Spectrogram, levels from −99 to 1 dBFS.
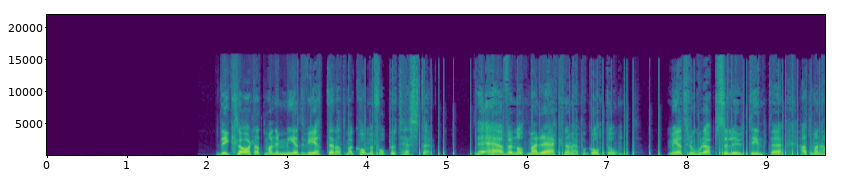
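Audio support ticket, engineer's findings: Train of clicks from 3.08 s to end, just after "klart att man är": irregular ticking about 9 per second, peaks roughly 10 dB above the speech, audible in pauses too. Likely interference pickup or a faulty connection injecting repeated similar pulses.

Short concealed packet loss at 4.59 s, 5.43 s and 7.09 s: brief smears or wobbles, consonants possibly lost. Packets missing 20 ms, then 40 ms, 40 ms. Decoder concealment extended the prior waveform or shaped noise, then crossfaded back.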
